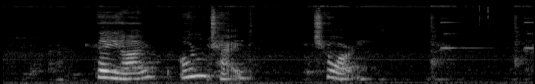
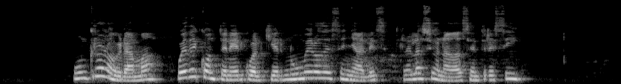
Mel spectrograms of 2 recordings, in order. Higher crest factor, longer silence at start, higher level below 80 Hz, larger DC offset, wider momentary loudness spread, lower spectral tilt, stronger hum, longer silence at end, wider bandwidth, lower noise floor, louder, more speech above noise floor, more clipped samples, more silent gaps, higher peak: first, 22 dB vs 16 dB; second, 0.6 s vs 0.75 s; about the same, -64 dBFS vs -68 dBFS; neither; first, 23 LU vs 6 LU; second, -3 dB/octave vs -6 dB/octave; neither; second, 0 s vs 0.95 s; about the same, 17 kHz vs 16.5 kHz; second, -56 dBFS vs -74 dBFS; second, -27 LUFS vs -18 LUFS; second, 30 dB vs 56 dB; neither; neither; second, -8 dBFS vs -4 dBFS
